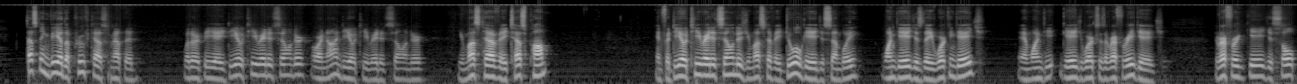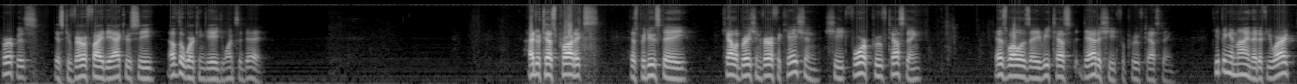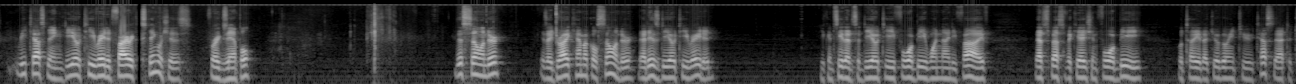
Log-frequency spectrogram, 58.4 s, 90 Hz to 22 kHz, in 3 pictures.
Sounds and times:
Speech: 0.4 - 2.1, 2.8 - 8.3, 9.8 - 17.5, 18.2 - 23.4, 27.3 - 33.3, 34.4 - 42.8, 45.7 - 49.7, 51.2 - 53.8, 54.4 - 58.3.

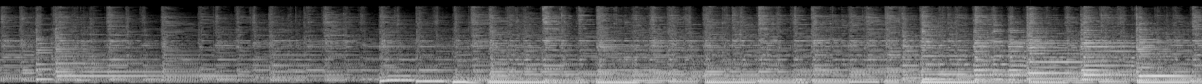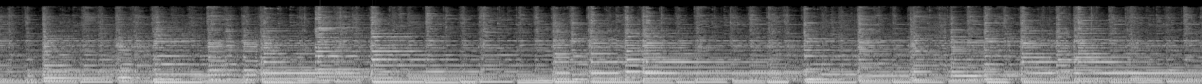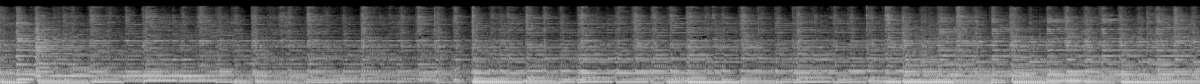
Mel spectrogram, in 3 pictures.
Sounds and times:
Music: 0.0 - 36.0.

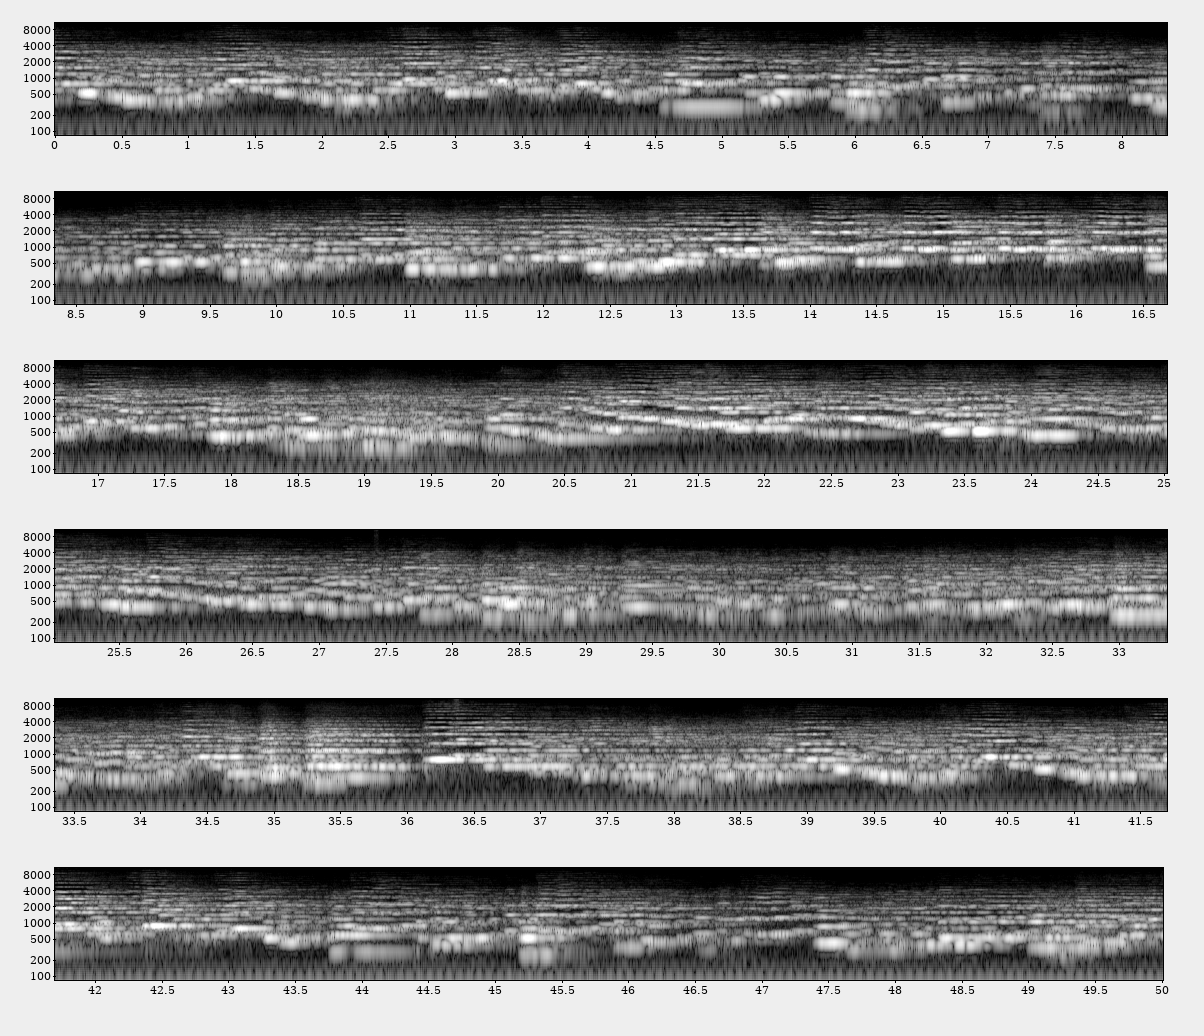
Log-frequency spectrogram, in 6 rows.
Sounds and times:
Violin, fiddle: 0.0 - 50.0.

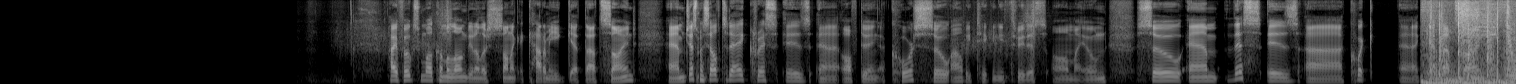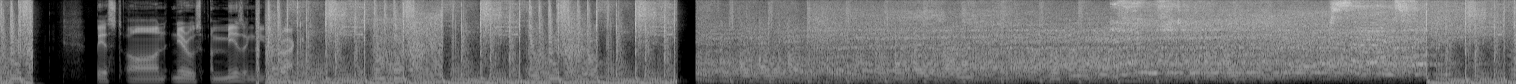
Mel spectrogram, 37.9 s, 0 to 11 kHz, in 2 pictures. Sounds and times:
Music: 17.8 - 19.4, 22.2 - 37.9.

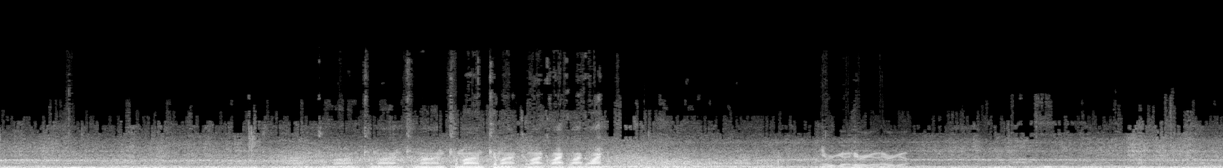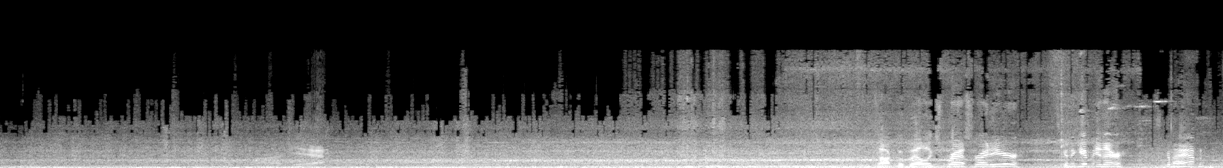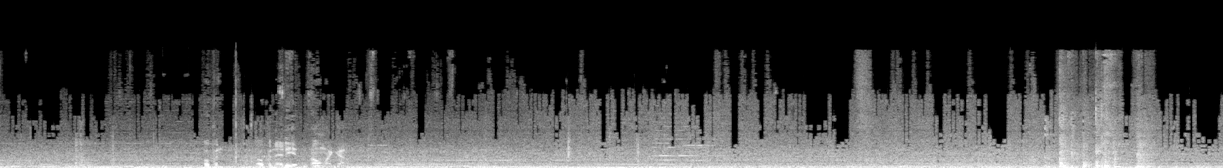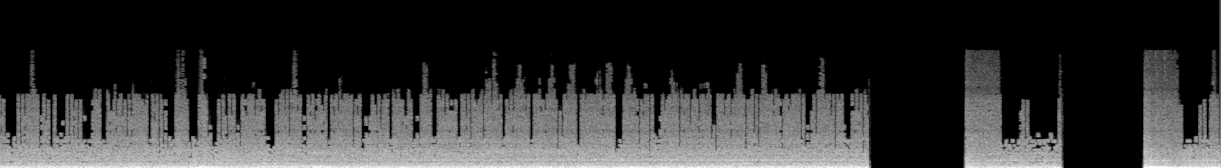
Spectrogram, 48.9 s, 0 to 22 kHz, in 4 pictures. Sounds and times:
Speech: 14.8 - 15.6, 26.5 - 28.0.

